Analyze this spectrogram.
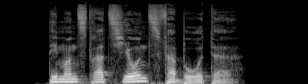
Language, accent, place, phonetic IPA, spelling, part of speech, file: German, Germany, Berlin, [demɔnstʁaˈt͡si̯oːnsfɛɐ̯ˌboːtə], Demonstrationsverbote, noun, De-Demonstrationsverbote.ogg
- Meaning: nominative/accusative/genitive plural of Demonstrationsverbot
